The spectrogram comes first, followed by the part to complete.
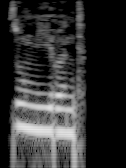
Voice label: "summierend", German; adjectives

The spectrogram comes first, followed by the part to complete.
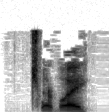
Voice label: "choirboy", English; nouns

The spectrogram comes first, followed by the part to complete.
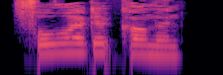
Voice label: "vorgekommen", German; adjectives

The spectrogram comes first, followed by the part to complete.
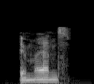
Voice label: "immense", English; adjectives

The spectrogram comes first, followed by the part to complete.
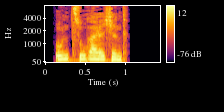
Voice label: "unzureichend", German; adjectives

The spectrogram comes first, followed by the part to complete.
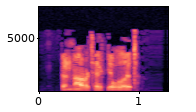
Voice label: "unarticulate", English; adjectives

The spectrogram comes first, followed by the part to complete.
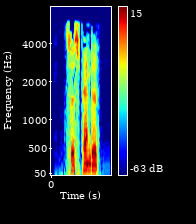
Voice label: "suspended", English; adjectives

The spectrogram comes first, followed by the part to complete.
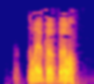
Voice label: "livable", english; adjectives

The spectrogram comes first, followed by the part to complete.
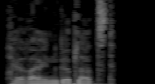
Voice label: "hereingeplatzt", German; adjectives

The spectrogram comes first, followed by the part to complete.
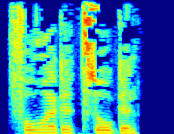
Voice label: "vorgezogen", German; adjectives

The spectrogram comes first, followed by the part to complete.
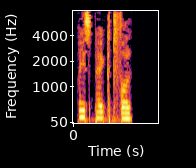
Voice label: "respektvoll", German; adjectives

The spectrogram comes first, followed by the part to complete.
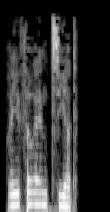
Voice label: "referenziert", German; adjectives

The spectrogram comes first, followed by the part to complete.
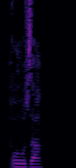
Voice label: "rosa", German; adjectives

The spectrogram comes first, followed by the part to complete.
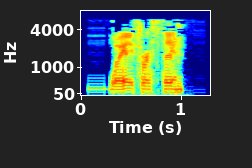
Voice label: "wafer-thin", English; adjectives

